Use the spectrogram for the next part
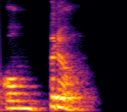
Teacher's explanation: hago una o bien redonda bien larga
